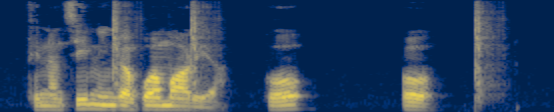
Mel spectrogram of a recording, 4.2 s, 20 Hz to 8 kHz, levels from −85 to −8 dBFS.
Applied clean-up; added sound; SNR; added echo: none; Tools; 12 dB; none.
